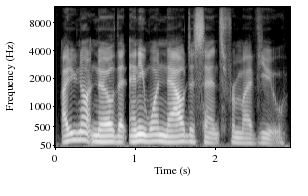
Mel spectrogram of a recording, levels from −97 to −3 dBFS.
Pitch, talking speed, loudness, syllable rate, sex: 135 Hz, 245 wpm, -17 LUFS, 5.4 syllables/s, male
